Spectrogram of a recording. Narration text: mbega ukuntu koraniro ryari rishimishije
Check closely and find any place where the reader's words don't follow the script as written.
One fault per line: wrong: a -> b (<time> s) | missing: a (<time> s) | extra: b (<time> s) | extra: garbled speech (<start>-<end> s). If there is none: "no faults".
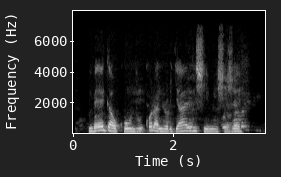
no faults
